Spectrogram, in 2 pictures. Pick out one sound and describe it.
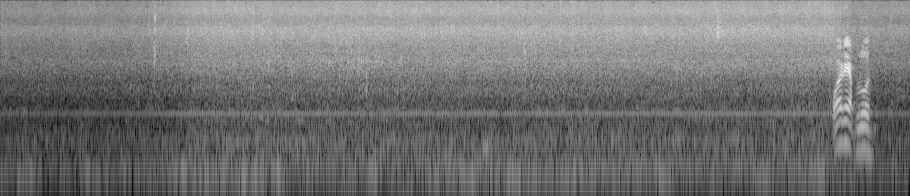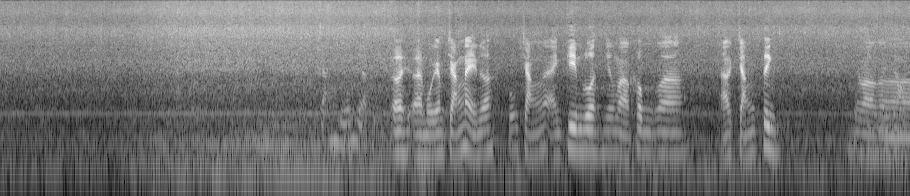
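Water splashes and laps around a hand moving through it.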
